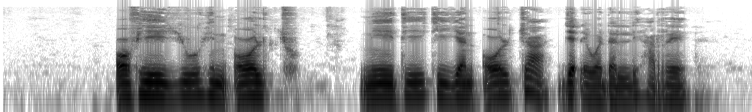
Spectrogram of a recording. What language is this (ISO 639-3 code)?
orm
